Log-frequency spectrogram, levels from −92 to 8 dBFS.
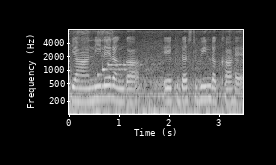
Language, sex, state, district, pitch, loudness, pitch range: Hindi, female, Haryana, Jhajjar, 95 Hz, -14 LUFS, 95-105 Hz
